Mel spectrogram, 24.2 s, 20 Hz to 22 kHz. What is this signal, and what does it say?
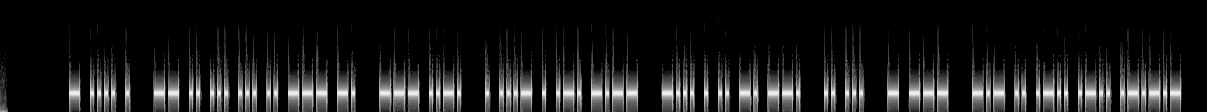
Morse code, heard as a keyed tone, about 17 wpm, 700 Hz. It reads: THE MISSION OF EVERY BEING IS TO KILL.
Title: Sentences from Top 1600 Words 17wpm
